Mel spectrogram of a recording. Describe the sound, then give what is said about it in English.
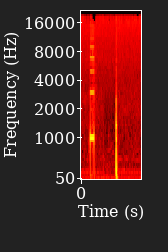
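A single short telephone keypad tone sounds as 0 is dialed, followed about half a second later by a sharp click, with no voices. “So I guess I have to dial 0.”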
